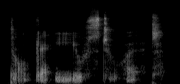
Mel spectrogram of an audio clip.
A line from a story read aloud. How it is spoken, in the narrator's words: Kim hissed under his breath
